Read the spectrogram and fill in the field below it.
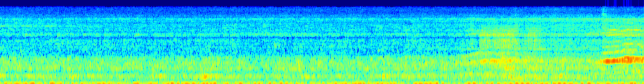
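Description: nature, flowing river water

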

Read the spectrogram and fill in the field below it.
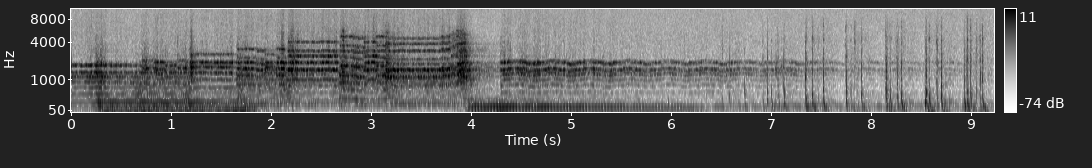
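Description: animal, horses galloping hoofbeats

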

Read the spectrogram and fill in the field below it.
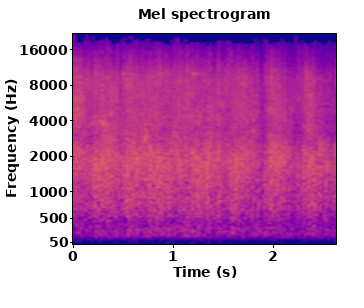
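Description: crowd, audience round of applause

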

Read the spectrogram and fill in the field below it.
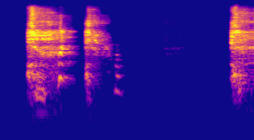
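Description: human body sound, coughing fit

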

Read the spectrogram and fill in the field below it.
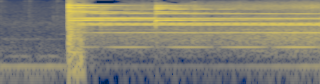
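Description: signal or alarm, alarm ringing

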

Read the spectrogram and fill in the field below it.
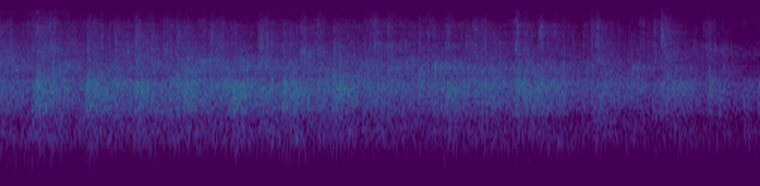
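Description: crowd, audience clapping hands

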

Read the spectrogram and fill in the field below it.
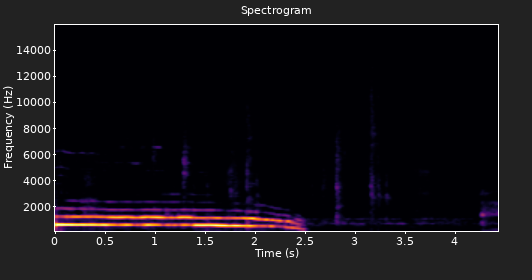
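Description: sound effect, wolf howl

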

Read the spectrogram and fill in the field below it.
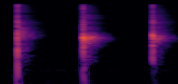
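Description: crowd, hand clapping

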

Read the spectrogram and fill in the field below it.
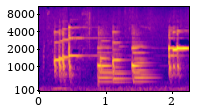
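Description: signal or alarm, mobile phone ringing

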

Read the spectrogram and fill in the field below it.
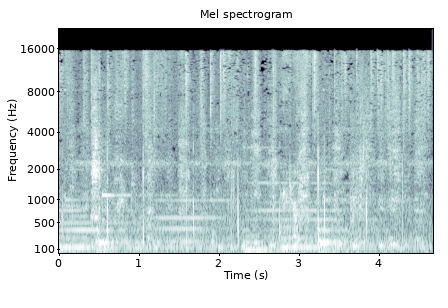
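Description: animal, dog barking

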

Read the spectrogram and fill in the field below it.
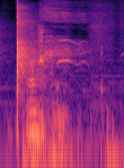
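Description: human body sound, hand clap

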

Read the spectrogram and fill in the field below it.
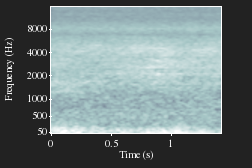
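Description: nature, wind blowing outdoors

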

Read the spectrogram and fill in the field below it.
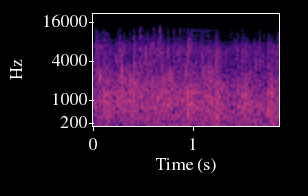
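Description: crowd, audience clapping loudly

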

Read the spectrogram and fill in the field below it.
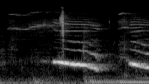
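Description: animal, puppy whimpering

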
